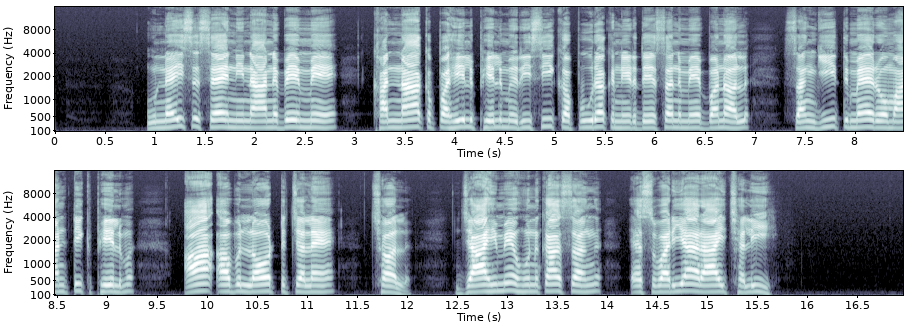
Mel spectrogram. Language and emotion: Maithili, neutral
